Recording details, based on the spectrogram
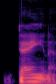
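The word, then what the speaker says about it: Daina: Um, so one uh uh one uh oh yes, Dana, it's spelled spelled even even funnier. D A I N A.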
